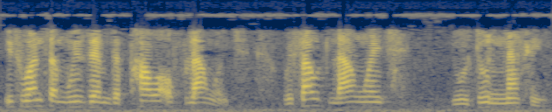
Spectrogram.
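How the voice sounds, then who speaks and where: A South African man speaks as a phone-in caller with a rough, husky edge. He presses his opinion earnestly and emphatically, doubling back on his words. The sound is muffled, like radio. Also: mid-range voice, moderate pace. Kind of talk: earnest opinion on a call-in show.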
